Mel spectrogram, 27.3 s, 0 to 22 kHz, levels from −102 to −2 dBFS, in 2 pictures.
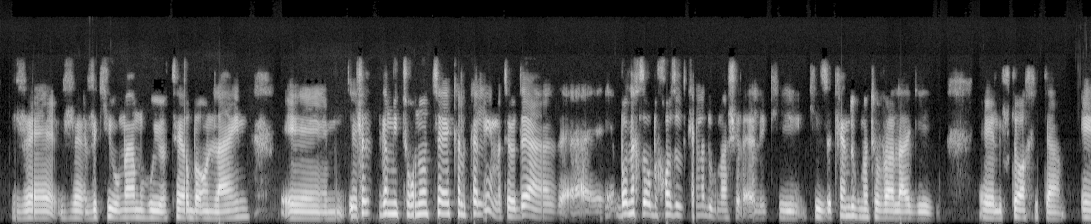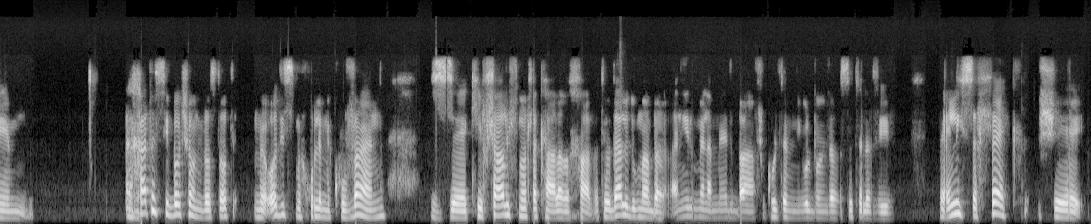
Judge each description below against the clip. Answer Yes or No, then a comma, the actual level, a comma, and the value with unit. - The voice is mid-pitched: No, low, 130 Hz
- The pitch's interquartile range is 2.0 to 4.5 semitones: No, wide, 5.6 semitones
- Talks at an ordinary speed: Yes, average, 120 wpm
